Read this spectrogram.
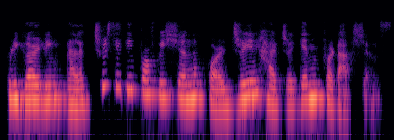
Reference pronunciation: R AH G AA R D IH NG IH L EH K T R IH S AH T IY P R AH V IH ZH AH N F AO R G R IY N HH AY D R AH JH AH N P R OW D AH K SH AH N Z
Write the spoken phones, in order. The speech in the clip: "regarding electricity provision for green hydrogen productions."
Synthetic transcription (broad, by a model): R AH G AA R D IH NG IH L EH K T R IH S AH T IY P R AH F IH SH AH N F AO R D R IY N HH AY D R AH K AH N P R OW D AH K SH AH N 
